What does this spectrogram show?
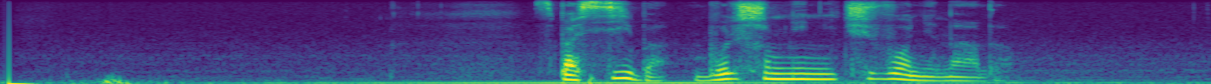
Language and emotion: Russian, angry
